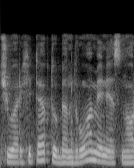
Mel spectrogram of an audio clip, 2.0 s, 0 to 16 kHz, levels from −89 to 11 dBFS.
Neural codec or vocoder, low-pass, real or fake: none; 7.2 kHz; real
